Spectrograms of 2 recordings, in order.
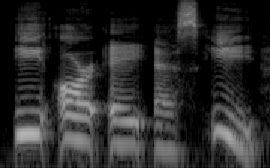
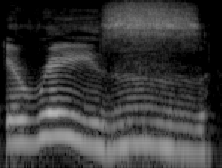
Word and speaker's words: erase: One person said E-R-A-S-E, but erase, which is fine if you're speaking British English, but Americans say erase with an S like a snake rather than a Z like a zebra.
